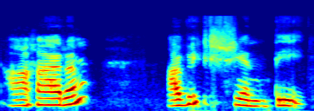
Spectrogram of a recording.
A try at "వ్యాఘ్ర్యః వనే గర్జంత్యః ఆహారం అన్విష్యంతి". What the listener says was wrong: Madam ఒకటి first point, అది వ్యాఘ్రః కాదు, వ్యాఘ్ర్యః అని పలకాలి. స్త్రీలింగం అది. ఓకే. అన్విష్యంతి అని పలకాలి, అవిష్యంతి కాదు.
